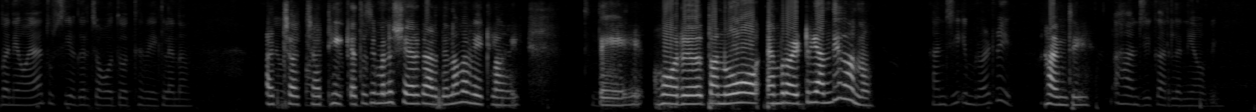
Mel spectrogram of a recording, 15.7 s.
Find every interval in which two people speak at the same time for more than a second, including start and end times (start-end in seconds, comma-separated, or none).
3.4-5.1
